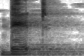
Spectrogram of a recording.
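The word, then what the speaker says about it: debt: बी अक्षर दो case में साइलेंट रहता है, जब बी को वर्ड में एम के बाद रखा जाता है तथा जब बी को टी से पहले रखा जाता है। इन दोनों ही परिस्थितियों में बी साइलेंट रहता है, जैसे डेट, डॉट, डेटा, बॉम्ब, थम।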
